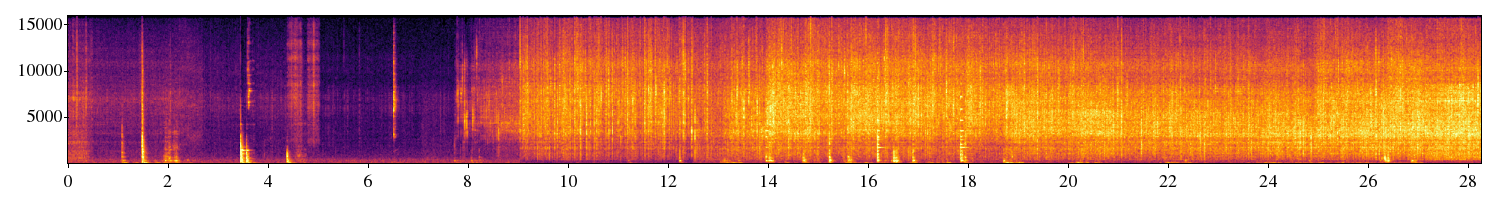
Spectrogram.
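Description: A few light taps of a wooden spatula against a rectangular omelette pan. About nine seconds in, loud sizzling begins as sliced onion and green pepper are stir-fried in a hot frying pan with a wooden spatula, with occasional knocks and scrapes. The sizzle grows louder around thirteen seconds in as more ingredients go into the pan.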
